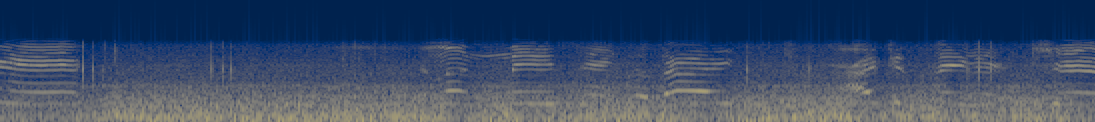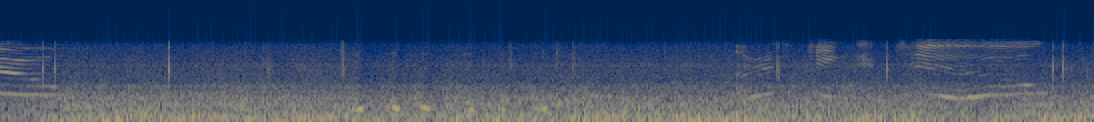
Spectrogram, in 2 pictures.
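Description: Young children's high-pitched voices in short, whiny calls, several times over, with steady road noise inside a moving car's cabin.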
